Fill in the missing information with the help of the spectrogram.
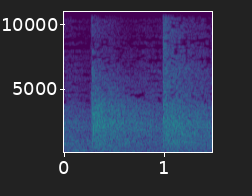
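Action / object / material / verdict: tap / concrete support pillar / concrete / hollow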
